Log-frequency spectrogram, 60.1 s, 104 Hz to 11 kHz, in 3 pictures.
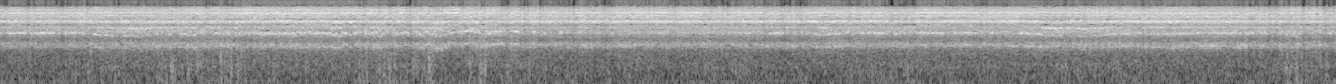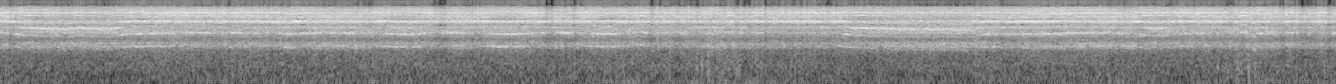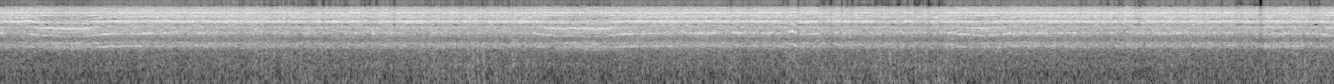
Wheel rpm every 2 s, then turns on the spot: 230, 220, 210, 230, 240, 230, 230, 230, 220, 230, 220, 230, 230, 230, 230, 240, 220, 210, 220, 230, 220, 230, 230, 230, 220, 230, 230, 230, 230, 230.
none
